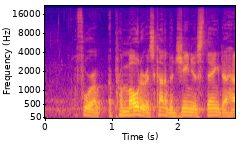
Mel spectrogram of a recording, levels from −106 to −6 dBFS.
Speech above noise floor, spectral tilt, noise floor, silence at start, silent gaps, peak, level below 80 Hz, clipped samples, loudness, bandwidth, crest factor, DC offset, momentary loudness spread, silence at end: 25 dB; -5.5 dB/octave; -44 dBFS; 0.45 s; none; -2 dBFS; -54 dBFS; under 0.1%; -19 LUFS; over 20 kHz; 18 dB; under 0.1%; 11 LU; 0 s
